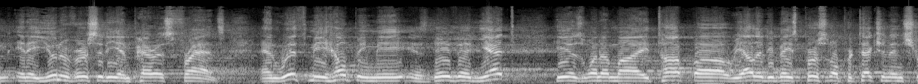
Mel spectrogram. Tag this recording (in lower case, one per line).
speech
